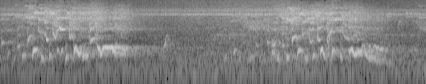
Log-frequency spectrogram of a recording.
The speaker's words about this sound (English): The male Oropendula's connection to the colony is strong, and he'll sing throughout the nesting season. And what a song it is!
